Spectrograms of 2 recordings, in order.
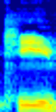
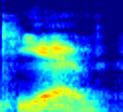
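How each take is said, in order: First: The city name has the Ukrainian pronunciation. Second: The city name has the Russian pronunciation. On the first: The speaker calls it right. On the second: The speaker calls it wrong.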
